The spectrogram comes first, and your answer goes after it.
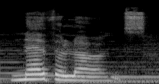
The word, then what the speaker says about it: Netherlands: However, the L A N D in these words is not pronounced as land.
